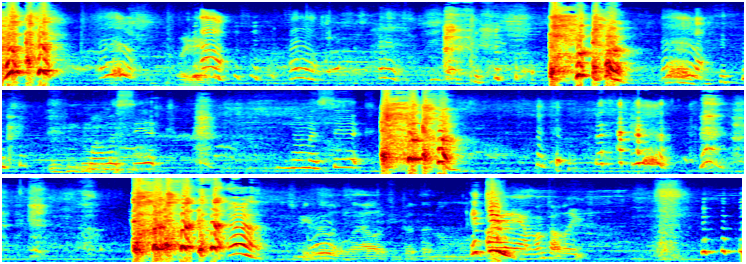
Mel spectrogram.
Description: realized that my cough made him laugh so i kept fake coughing.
